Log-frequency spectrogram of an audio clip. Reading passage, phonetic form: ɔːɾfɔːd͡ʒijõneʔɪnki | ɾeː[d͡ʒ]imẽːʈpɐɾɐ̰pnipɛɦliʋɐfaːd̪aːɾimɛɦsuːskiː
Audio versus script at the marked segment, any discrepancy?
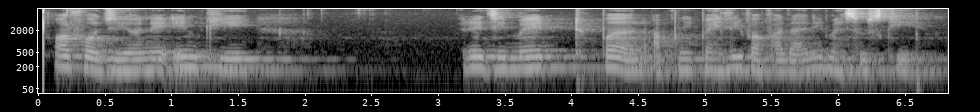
no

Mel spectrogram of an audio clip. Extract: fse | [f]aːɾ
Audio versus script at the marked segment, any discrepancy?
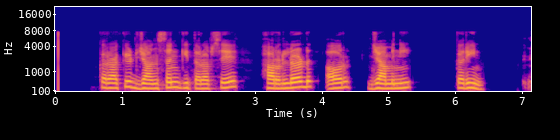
yes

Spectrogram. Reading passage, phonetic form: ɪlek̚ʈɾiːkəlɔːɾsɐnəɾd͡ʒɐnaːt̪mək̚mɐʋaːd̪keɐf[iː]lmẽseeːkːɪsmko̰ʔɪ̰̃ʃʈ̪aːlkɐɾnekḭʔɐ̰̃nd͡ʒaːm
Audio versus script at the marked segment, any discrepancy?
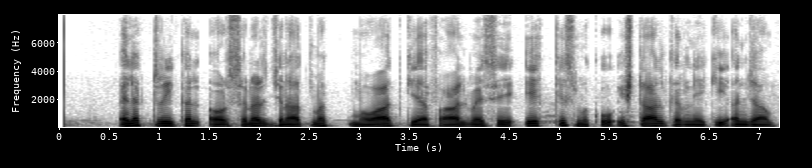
yes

